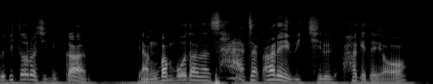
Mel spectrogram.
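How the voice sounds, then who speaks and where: A man's voice is heard with audible echo from the room. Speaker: history teacher. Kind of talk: lecture. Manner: fast.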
